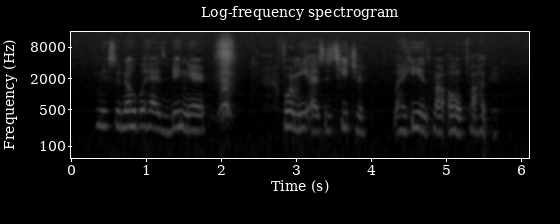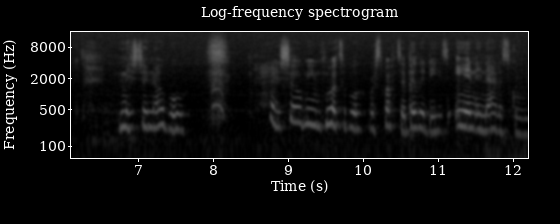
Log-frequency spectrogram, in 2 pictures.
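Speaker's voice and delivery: fighting off tears while speaking. A student thanking their teacher, holding back tears. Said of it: "I'm trying not to cry".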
